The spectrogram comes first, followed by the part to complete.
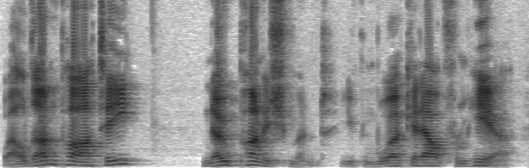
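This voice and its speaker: A man's voice: mid-range voice, big pitch swings, moderate pace, sharp tone. A British man recounting a tabletop role-playing session as its game master, in an informal, dramatic way full of exclamations and asides. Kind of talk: animated informal storytelling to camera.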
